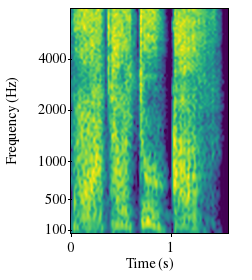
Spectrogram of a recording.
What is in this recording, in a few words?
Cover Me Corrupted Grineer Male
